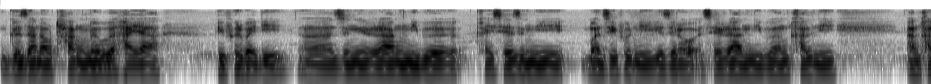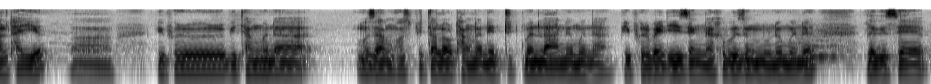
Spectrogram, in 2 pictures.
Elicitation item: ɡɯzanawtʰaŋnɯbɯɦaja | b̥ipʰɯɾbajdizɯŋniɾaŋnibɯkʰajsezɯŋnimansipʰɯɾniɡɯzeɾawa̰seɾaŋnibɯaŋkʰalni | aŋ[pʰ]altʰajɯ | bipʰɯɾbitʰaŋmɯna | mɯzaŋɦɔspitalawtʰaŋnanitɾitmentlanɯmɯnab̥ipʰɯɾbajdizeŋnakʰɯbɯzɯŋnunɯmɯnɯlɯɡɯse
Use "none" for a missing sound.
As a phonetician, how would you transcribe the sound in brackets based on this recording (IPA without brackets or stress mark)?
kʰ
